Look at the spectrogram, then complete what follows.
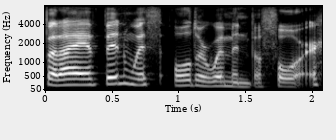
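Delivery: normal talking voice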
